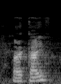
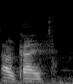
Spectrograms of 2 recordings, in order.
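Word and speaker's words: arXiv: Archive, con X. Sí. – Con X, sí. La pronunciación que he escuchado y que todo el mundo usa, incluyendo los que teníamos duda, es Archive.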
